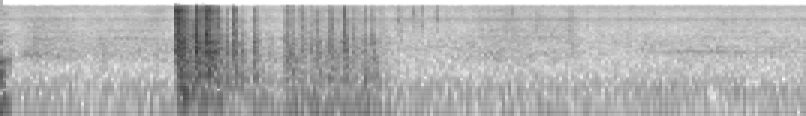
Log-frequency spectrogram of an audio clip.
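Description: A short clatter of rough native copper pieces knocking against each other and a wire-mesh sieve tray as a piece is put down and another picked up, starting about a second in and dying away within about a second.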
